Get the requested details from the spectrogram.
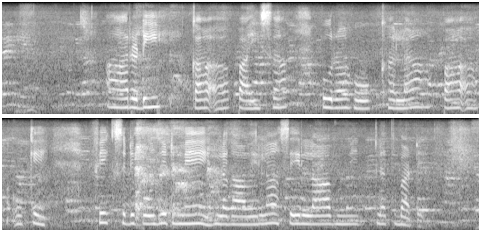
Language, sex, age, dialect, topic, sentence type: Bhojpuri, female, 31-35, Northern, banking, statement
